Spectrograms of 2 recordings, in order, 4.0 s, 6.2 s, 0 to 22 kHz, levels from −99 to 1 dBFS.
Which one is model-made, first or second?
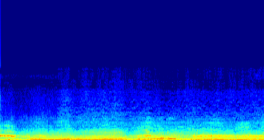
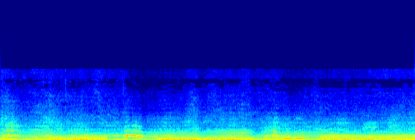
first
